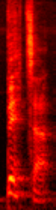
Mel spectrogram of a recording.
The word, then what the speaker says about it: bitter: that creates the stress bitter B bitter bitterness I hope you can do it not but bitter bitter so not a lot of voice for the vowel more bitterness I noticed bitterness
